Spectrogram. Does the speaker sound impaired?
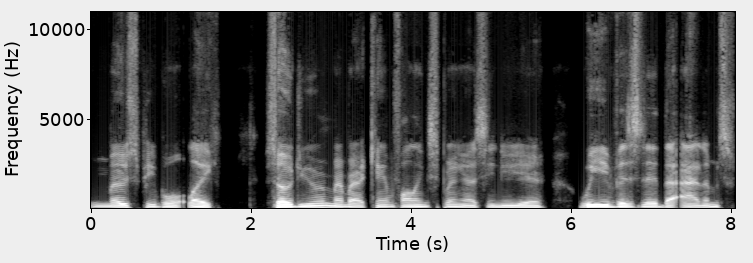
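Yes: cerebral palsy; since birth, umbilical cord around neck three times, breathing difficulty in womb, tight muscles, gait, swimming and cycling learned in high school; mildest case, gets around on own, no wheelchair; speech reveals disability, speaks more slowly than others, articulate.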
